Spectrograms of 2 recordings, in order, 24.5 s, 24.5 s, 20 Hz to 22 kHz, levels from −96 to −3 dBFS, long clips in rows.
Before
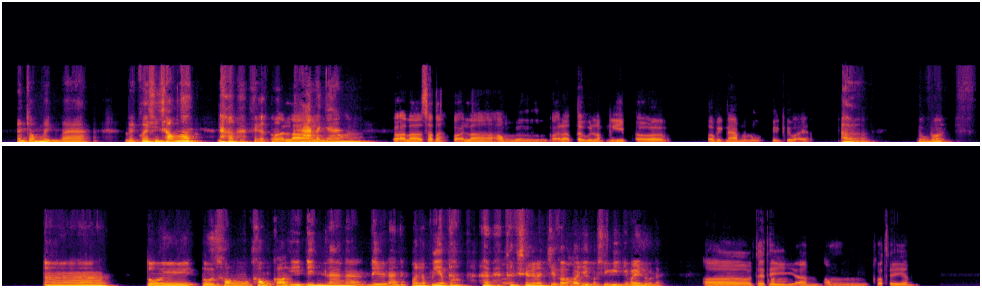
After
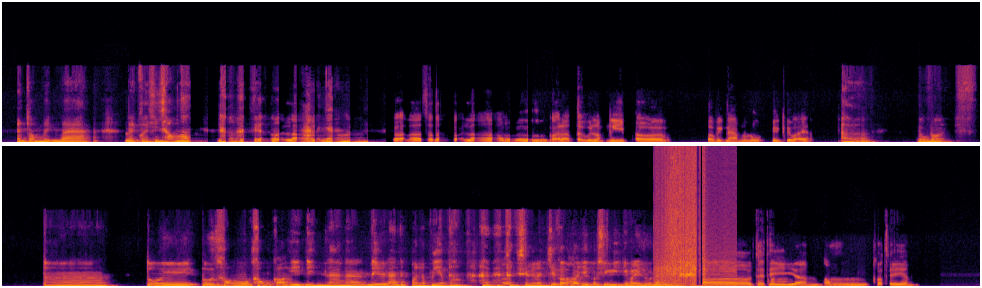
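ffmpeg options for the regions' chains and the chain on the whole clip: ffmpeg -i in.wav -filter_complex "[0:a]asettb=1/sr,asplit=3[link_01][link_02][link_03];[link_01]atrim=end=2.354[link_04];[link_02]atrim=start=2.35:end=6.63,asetpts=PTS-STARTPTS,afade=type=in:duration=0.004:curve=qsin,afade=type=out:start_time=4.276:duration=0.004:curve=qsin,asuperstop=centerf=870:order=4:qfactor=2.8,equalizer=frequency=410:width_type=o:width=0.96:gain=10.5,aeval=exprs='val(0)*pow(10,-28*if(lt(mod(-4.5*n/s,1),2*abs(-4.5)/1000),1-mod(-4.5*n/s,1)/(2*abs(-4.5)/1000),(mod(-4.5*n/s,1)-2*abs(-4.5)/1000)/(1-2*abs(-4.5)/1000))/20)':channel_layout=same[link_05];[link_03]atrim=start=6.626[link_06];[link_04][link_05]acrossfade=duration=0.004:curve1=hsin:curve2=qsin[link_07];[link_07][link_06]acrossfade=duration=0.004:curve1=qsin:curve2=hsin,asettb=1/sr,asplit=3[link_08][link_09][link_10];[link_08]atrim=end=20.374[link_11];[link_09]atrim=start=20.37:end=21.41,asetpts=PTS-STARTPTS,afade=type=in:duration=0.004:curve=qsin,afade=type=out:start_time=1.036:duration=0.004:curve=qsin,aeval=exprs='val(0)+0.5*0.0473*sgn(val(0))':channel_layout=same,equalizer=frequency=2700:width=1.7:gain=6.5[link_12];[link_10]atrim=start=21.406[link_13];[link_11][link_12]acrossfade=duration=0.004:curve1=hsin:curve2=qsin[link_14];[link_14][link_13]acrossfade=duration=0.004:curve1=qsin:curve2=hsin,acompressor=threshold=-27dB:ratio=10,alimiter=level_in=0.5dB:limit=-24dB:level=0:latency=1:release=327,volume=-0.5dB,highshelf=frequency=4000:gain=7.5,volume=6dB" out.wav

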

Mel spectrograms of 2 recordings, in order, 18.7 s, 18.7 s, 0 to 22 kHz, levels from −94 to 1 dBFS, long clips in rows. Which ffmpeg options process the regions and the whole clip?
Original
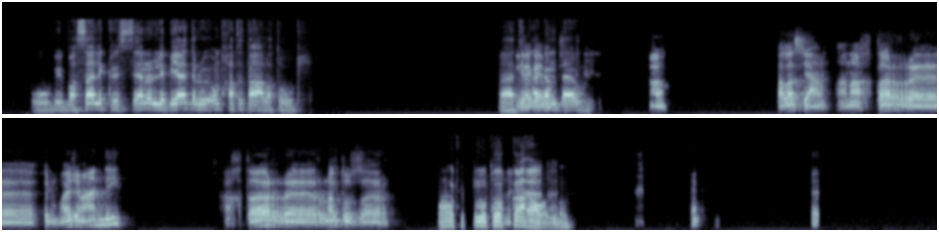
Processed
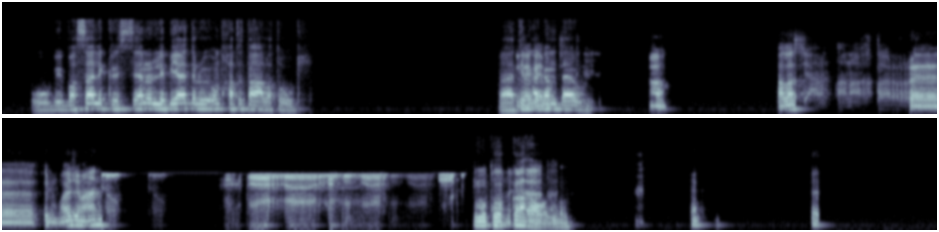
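ffmpeg -i in.wav -filter_complex "[0:a]asettb=1/sr,asplit=3[link_01][link_02][link_03];[link_01]atrim=end=7.934[link_04];[link_02]atrim=start=7.93:end=9.08,asetpts=PTS-STARTPTS,afade=type=in:duration=0.004:curve=qsin,afade=type=out:start_time=1.146:duration=0.004:curve=qsin,highpass=frequency=520:width=0.5412,highpass=frequency=520:width=1.3066,acompressor=threshold=-39dB:ratio=8:attack=3.2:release=140:knee=1:detection=peak[link_05];[link_03]atrim=start=9.076[link_06];[link_04][link_05]acrossfade=duration=0.004:curve1=hsin:curve2=qsin[link_07];[link_07][link_06]acrossfade=duration=0.004:curve1=qsin:curve2=hsin,asettb=1/sr,asplit=3[link_08][link_09][link_10];[link_08]atrim=end=10.344[link_11];[link_09]atrim=start=10.34:end=13.99,asetpts=PTS-STARTPTS,afade=type=in:duration=0.004:curve=qsin,afade=type=out:start_time=3.646:duration=0.004:curve=qsin,aecho=1:1:467:0.0891,atrim=end_sample=160965,lowpass=frequency=2900:width_type=q:width=0.5098,lowpass=frequency=2900:width_type=q:width=0.6013,lowpass=frequency=2900:width_type=q:width=0.9,lowpass=frequency=2900:width_type=q:width=2.563,afreqshift=-3400[link_12];[link_10]atrim=start=13.986[link_13];[link_11][link_12]acrossfade=duration=0.004:curve1=hsin:curve2=qsin[link_14];[link_14][link_13]acrossfade=duration=0.004:curve1=qsin:curve2=hsin,highpass=41,equalizer=frequency=130:width=7.3:gain=13.5,bandreject=frequency=5800:width=8,volume=-1.5dB" out.wav

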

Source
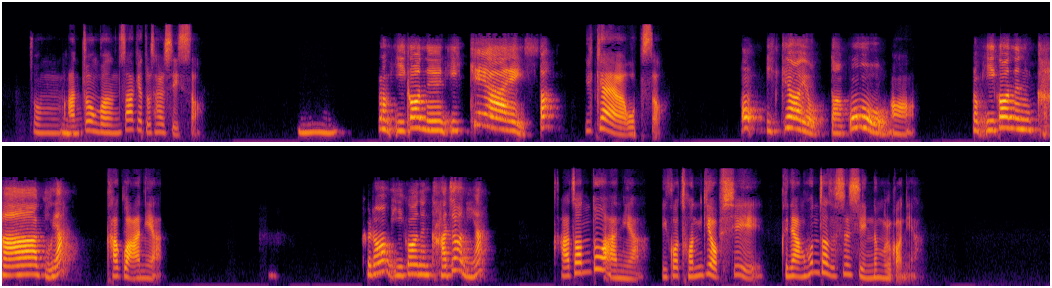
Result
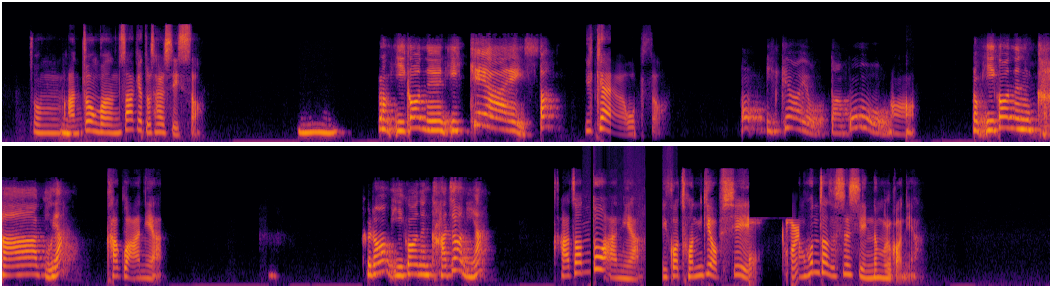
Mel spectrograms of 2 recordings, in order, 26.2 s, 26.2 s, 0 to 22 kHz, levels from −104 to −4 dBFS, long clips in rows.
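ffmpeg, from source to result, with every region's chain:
ffmpeg -i in.wav -filter_complex "[0:a]asettb=1/sr,asplit=3[link_01][link_02][link_03];[link_01]atrim=end=7.614[link_04];[link_02]atrim=start=7.61:end=11.31,asetpts=PTS-STARTPTS,afade=type=in:duration=0.004:curve=qsin,afade=type=out:start_time=3.696:duration=0.004:curve=qsin,acompressor=threshold=-37dB:ratio=6:attack=3.2:release=140:knee=1:detection=peak,highpass=180,lowpass=2900[link_05];[link_03]atrim=start=11.306[link_06];[link_04][link_05]acrossfade=duration=0.004:curve1=hsin:curve2=qsin[link_07];[link_07][link_06]acrossfade=duration=0.004:curve1=qsin:curve2=hsin,asettb=1/sr,asplit=3[link_08][link_09][link_10];[link_08]atrim=end=20.364[link_11];[link_09]atrim=start=20.36:end=21.55,asetpts=PTS-STARTPTS,afade=type=in:duration=0.004:curve=qsin,afade=type=out:start_time=1.186:duration=0.004:curve=qsin,equalizer=frequency=260:width_type=o:width=0.31:gain=-11.5,aeval=exprs='val(0)*gte(abs(val(0)),0.00355)':channel_layout=same[link_12];[link_10]atrim=start=21.546[link_13];[link_11][link_12]acrossfade=duration=0.004:curve1=hsin:curve2=qsin[link_14];[link_14][link_13]acrossfade=duration=0.004:curve1=qsin:curve2=hsin,asettb=1/sr,asplit=3[link_15][link_16][link_17];[link_15]atrim=end=22.444[link_18];[link_16]atrim=start=22.44:end=23.07,asetpts=PTS-STARTPTS,afade=type=in:duration=0.004:curve=qsin,afade=type=out:start_time=0.626:duration=0.004:curve=qsin,equalizer=frequency=220:width=2.2:gain=-15,lowpass=frequency=2600:width_type=q:width=0.5098,lowpass=frequency=2600:width_type=q:width=0.6013,lowpass=frequency=2600:width_type=q:width=0.9,lowpass=frequency=2600:width_type=q:width=2.563,afreqshift=-3100[link_19];[link_17]atrim=start=23.066[link_20];[link_18][link_19]acrossfade=duration=0.004:curve1=hsin:curve2=qsin[link_21];[link_21][link_20]acrossfade=duration=0.004:curve1=qsin:curve2=hsin,acompressor=threshold=-26dB:ratio=10,lowshelf=frequency=410:gain=3.5" out.wav

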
